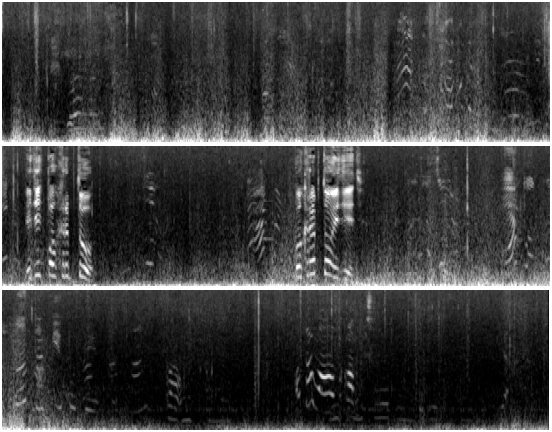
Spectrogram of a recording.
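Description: Wind blows hard and gusts across the microphone outdoors.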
